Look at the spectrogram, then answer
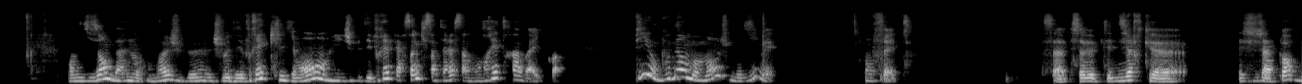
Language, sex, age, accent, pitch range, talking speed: French, female, 20-39, French, 165-225 Hz, 205 wpm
